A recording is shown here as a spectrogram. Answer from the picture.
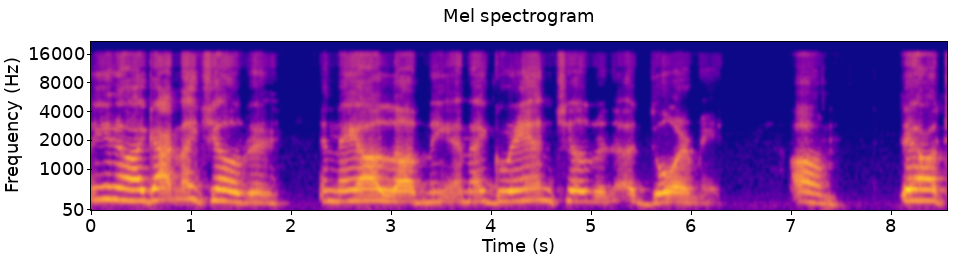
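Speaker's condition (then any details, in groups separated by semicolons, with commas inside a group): Cerebral palsy; cane advised against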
